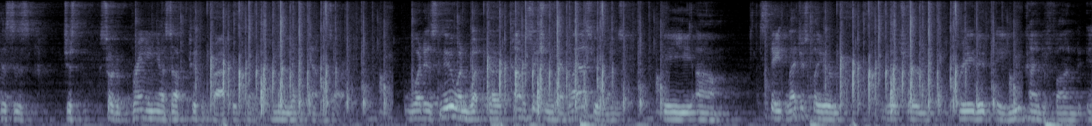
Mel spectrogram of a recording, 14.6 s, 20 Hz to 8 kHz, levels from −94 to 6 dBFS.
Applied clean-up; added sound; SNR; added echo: none; Applause; 0 dB; reverberation time 1.1 s.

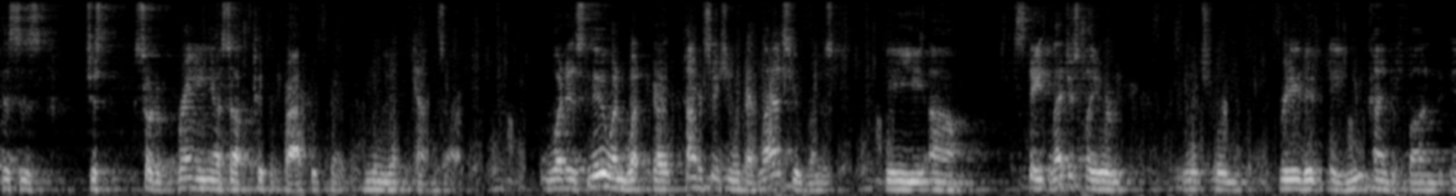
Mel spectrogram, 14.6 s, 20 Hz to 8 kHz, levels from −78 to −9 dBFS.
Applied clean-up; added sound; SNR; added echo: neural separator model SepFormer DNS4.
